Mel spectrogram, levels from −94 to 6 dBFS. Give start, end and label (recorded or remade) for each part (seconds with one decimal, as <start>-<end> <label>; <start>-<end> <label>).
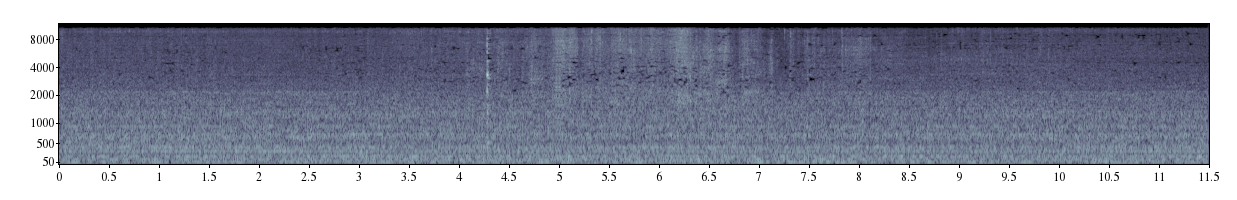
0.0-1.7 recorded; 1.7-2.4 remade; 2.4-11.5 recorded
